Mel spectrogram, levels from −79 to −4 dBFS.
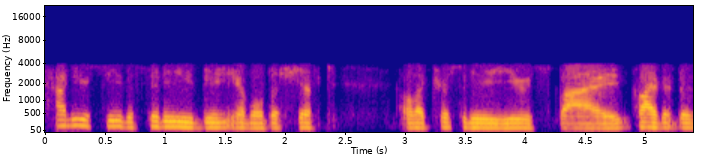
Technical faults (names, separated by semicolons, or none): tandem speech coding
